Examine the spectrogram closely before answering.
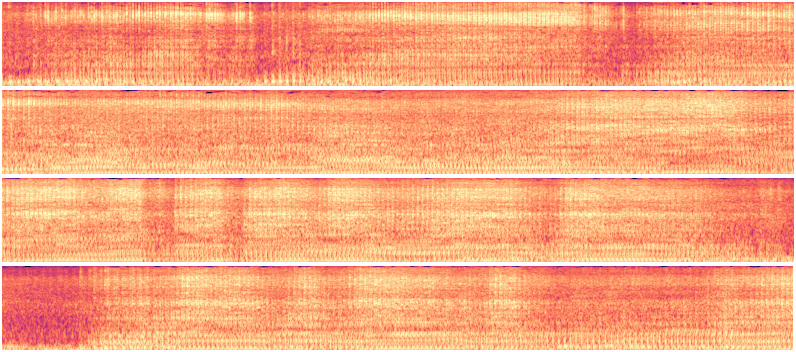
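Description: An all-terrain vehicle engine roars and revs up and down close by.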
